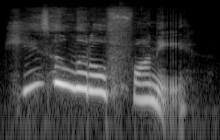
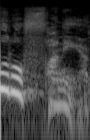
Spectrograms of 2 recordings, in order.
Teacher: When we use that downward intonation, it means strange.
